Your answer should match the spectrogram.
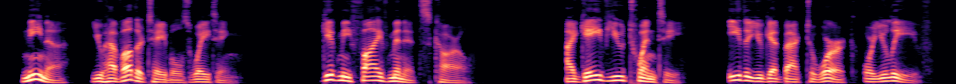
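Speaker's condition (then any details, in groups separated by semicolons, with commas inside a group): No condition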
